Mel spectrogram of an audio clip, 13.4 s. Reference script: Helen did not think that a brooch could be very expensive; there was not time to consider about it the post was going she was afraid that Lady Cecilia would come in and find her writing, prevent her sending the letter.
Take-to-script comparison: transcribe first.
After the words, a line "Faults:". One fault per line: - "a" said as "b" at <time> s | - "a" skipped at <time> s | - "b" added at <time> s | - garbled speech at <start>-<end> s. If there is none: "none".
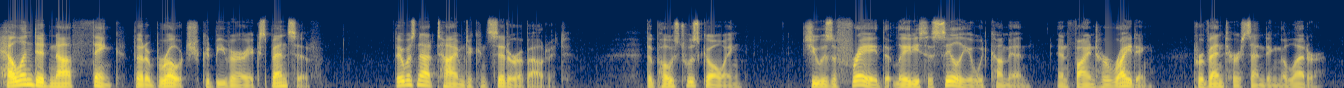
Helen did not think that a brooch could be very expensive; there was not time to consider about it the post was going she was afraid that Lady Cecilia would come in and find her writing, prevent her sending the letter.
Faults:
none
